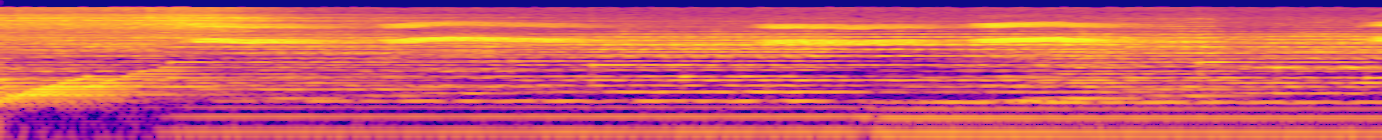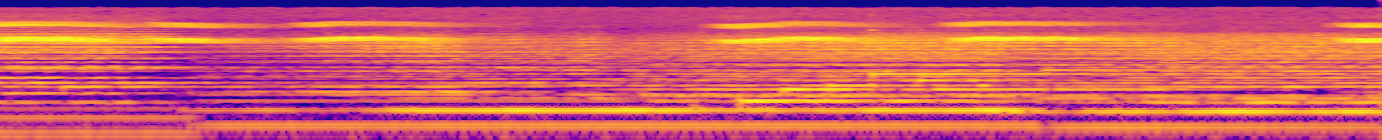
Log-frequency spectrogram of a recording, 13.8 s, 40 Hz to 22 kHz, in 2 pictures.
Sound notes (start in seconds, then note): 1.9 dramatic music playing; 4.1 shrieking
